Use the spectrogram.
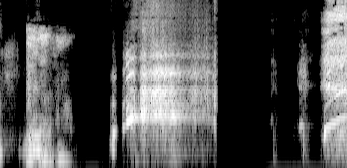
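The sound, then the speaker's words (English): A person imitates the shrill, high-pitched scream from the spider scene in the movie Home Alone, in a few loud vocal bursts, with one sustained wailing cry in the middle and short yelps around it. “Just this high-pitched scream.”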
